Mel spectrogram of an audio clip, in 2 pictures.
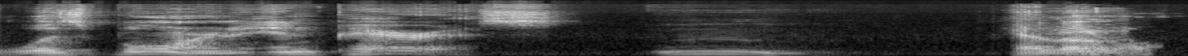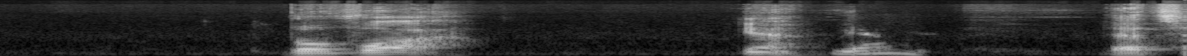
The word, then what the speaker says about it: Beauvoir: Beauvoir.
